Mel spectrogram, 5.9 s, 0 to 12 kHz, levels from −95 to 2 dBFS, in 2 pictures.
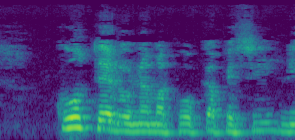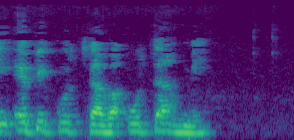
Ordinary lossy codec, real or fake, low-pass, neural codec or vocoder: AAC, 32 kbps; real; 10.8 kHz; none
